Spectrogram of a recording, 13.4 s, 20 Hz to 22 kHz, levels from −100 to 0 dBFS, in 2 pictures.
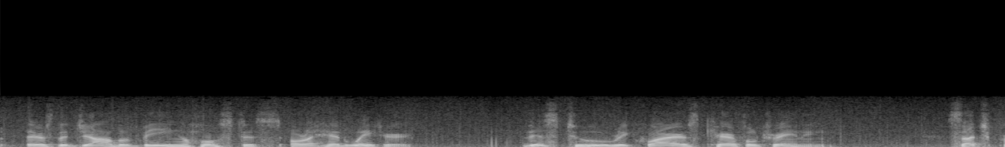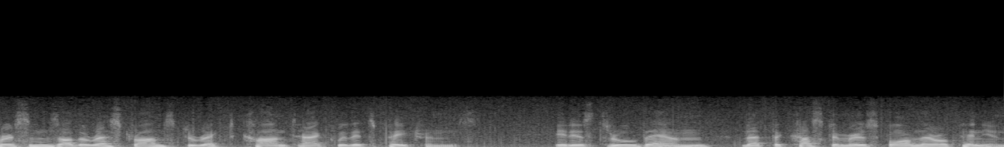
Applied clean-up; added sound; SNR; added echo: none; none; none; none.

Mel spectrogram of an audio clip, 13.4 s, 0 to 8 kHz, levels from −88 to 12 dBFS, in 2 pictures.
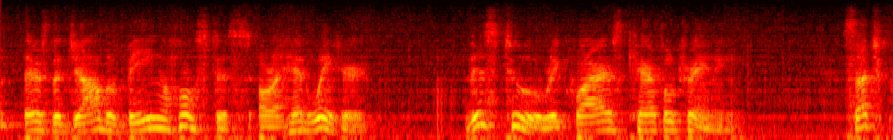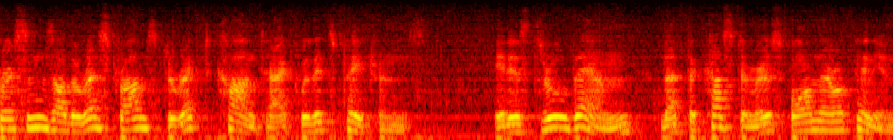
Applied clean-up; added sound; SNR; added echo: none; none; none; reverberation time 0.5 s.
